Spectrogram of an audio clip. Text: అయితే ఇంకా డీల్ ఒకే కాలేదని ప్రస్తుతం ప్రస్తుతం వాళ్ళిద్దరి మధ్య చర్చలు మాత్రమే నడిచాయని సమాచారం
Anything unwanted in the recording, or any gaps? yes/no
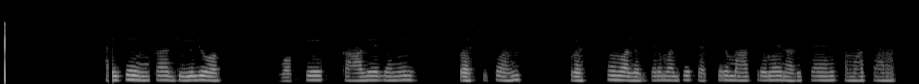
yes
